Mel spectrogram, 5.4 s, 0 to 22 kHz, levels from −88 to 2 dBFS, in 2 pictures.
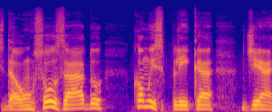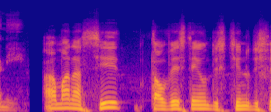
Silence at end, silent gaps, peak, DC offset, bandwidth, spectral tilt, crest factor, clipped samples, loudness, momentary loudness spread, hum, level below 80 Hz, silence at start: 0 s; 3.01-3.12 s; -2 dBFS; under 0.1%; 15.5 kHz; -6 dB/octave; 14 dB; under 0.1%; -15 LUFS; 8 LU; none; -40 dBFS; 0 s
